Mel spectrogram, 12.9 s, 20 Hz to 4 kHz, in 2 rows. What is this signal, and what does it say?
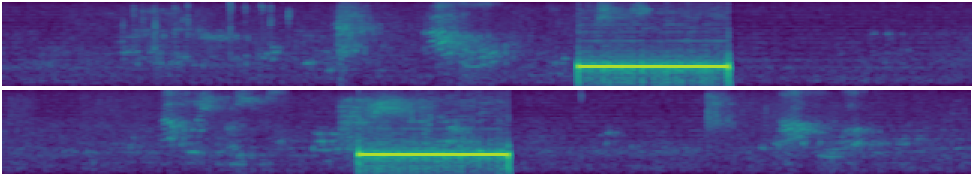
Ringback tone (Europe, 425 Hz), with speech.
